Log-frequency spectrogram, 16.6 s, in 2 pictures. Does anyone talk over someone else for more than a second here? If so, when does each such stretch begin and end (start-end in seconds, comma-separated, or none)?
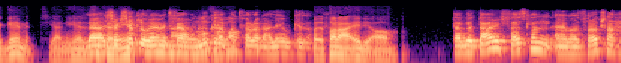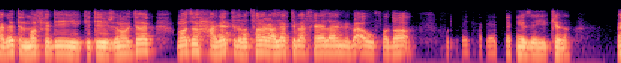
1.1-3.2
